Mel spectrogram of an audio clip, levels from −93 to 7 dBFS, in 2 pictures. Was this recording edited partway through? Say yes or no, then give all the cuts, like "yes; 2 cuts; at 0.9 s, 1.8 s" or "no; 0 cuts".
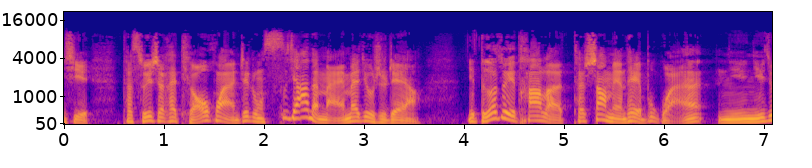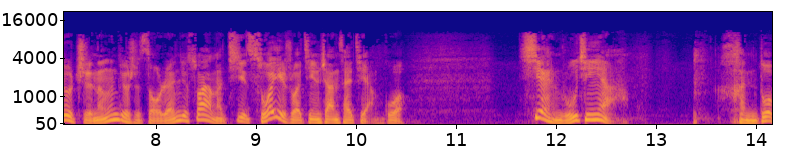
no; 0 cuts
